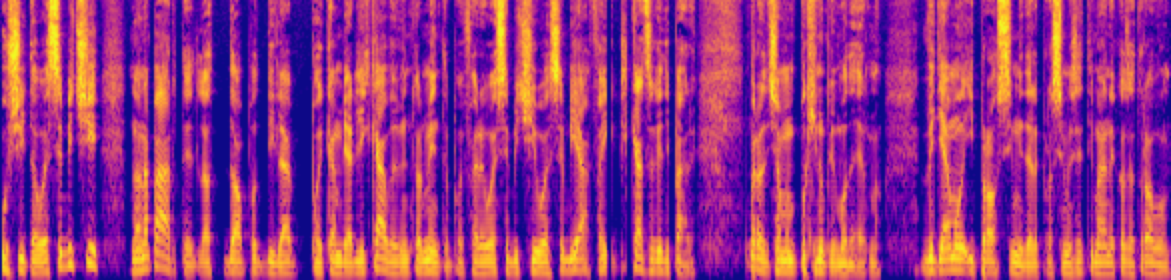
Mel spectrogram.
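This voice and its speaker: A man speaks at a fairly quick pace in a fairly low voice, with ordinary pitch variation. The recording is very clean and dry, close-miked with no echo against a silent background. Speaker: podcaster reviewing microphones. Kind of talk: casual monologue.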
